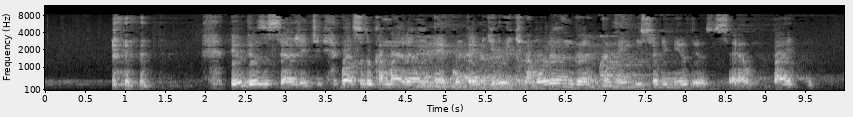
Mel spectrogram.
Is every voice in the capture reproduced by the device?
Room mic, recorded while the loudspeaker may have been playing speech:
No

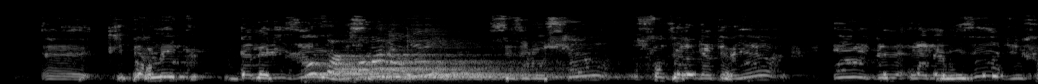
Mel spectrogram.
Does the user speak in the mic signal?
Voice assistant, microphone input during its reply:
Yes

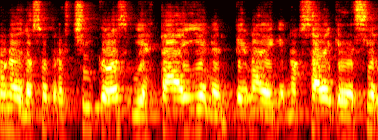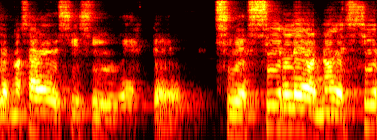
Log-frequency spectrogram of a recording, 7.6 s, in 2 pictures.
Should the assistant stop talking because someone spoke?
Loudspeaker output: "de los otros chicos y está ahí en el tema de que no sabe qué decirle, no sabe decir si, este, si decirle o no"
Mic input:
No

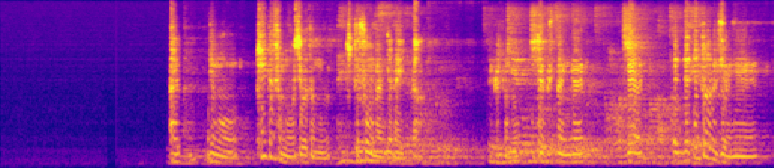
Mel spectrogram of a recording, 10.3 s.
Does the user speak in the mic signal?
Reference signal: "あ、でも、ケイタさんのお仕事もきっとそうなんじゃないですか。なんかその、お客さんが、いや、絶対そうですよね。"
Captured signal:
Yes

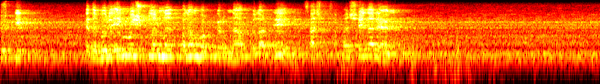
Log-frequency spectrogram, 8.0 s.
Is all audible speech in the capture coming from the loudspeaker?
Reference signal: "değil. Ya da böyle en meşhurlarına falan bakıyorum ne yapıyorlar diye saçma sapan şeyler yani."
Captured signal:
Yes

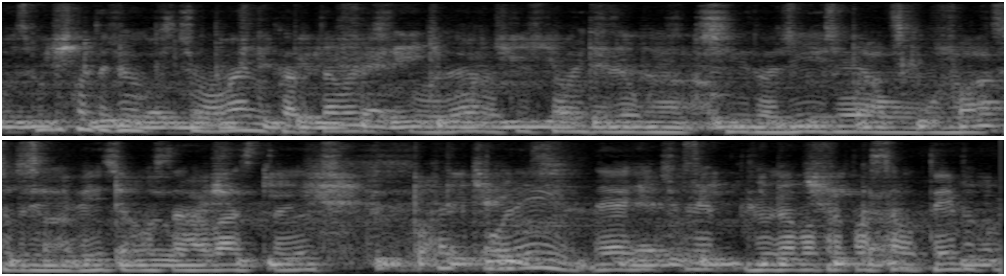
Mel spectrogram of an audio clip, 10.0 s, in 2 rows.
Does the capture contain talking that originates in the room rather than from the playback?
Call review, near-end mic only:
Yes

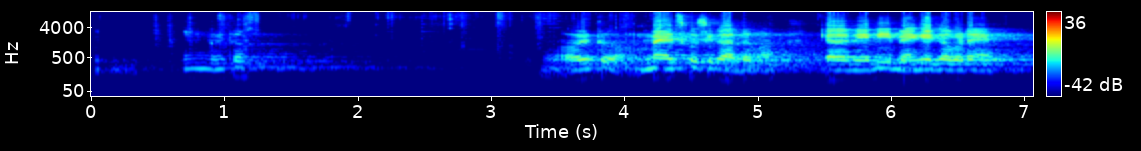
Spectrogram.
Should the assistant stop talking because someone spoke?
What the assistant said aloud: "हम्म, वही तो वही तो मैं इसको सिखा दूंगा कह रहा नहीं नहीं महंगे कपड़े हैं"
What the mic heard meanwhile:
No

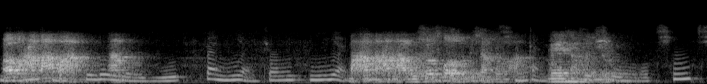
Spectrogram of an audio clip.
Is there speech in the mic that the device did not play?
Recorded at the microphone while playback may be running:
Yes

